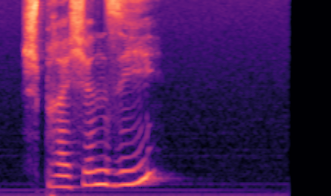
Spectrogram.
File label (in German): sprechen sie, German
